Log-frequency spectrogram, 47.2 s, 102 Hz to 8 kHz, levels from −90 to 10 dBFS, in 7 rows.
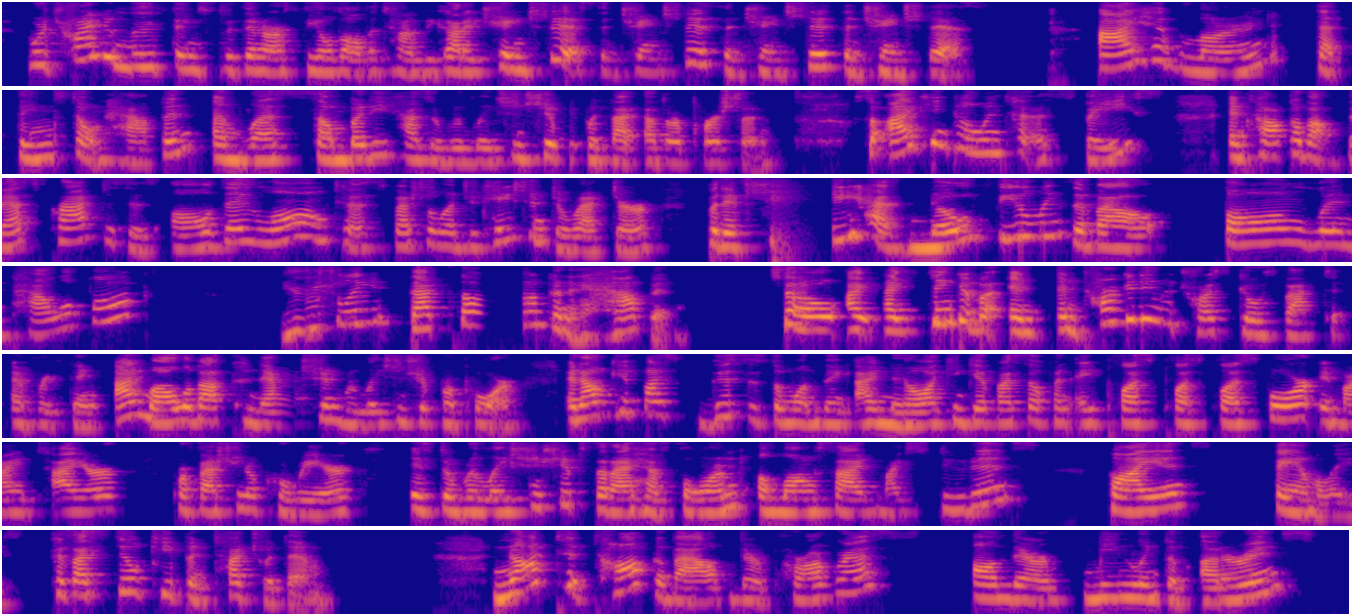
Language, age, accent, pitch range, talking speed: English, 40-59, American, 215-295 Hz, 195 wpm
